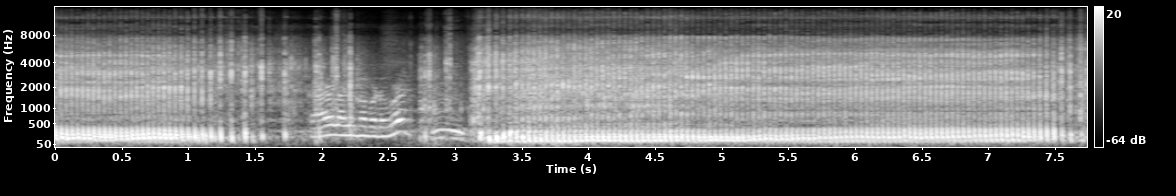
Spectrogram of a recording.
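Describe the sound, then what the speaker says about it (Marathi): A ground-digging machine for making holes pounds away in loud, rapid, continuous bursts in a village, stopping briefly while a person speaks, then hammering on again close by. "जे खड्डे मारायचे त्यासाठी मशीन आणले"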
